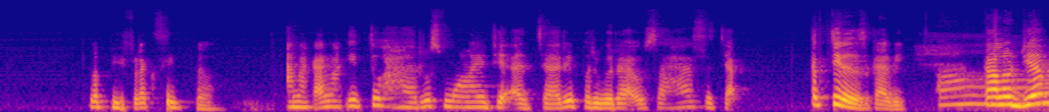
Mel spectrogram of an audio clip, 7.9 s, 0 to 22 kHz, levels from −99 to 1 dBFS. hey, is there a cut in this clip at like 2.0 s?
yes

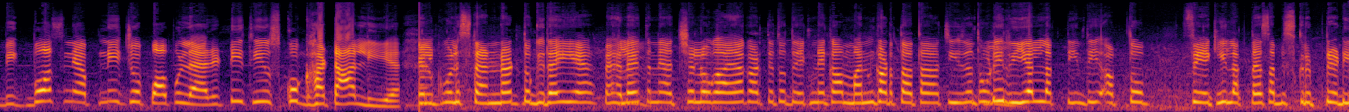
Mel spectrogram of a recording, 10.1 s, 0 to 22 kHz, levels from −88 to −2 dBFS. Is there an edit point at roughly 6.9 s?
no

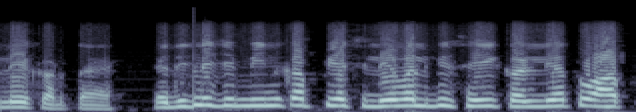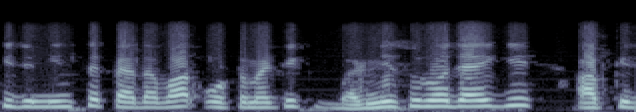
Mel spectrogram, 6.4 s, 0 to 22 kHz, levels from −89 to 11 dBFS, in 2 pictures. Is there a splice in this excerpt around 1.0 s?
yes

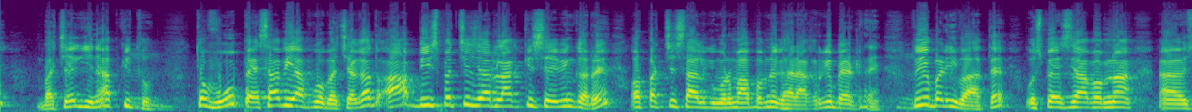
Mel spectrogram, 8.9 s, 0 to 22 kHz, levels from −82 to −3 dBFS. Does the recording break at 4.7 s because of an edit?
no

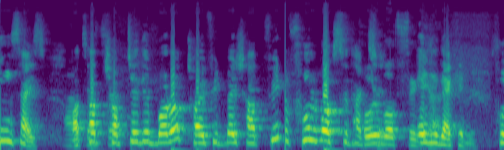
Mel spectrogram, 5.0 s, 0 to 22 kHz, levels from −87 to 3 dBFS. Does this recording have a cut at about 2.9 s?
yes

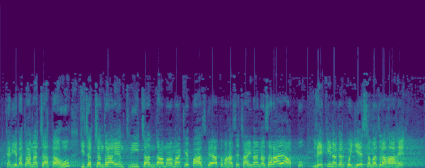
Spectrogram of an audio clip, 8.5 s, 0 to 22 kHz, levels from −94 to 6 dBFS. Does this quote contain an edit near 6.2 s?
yes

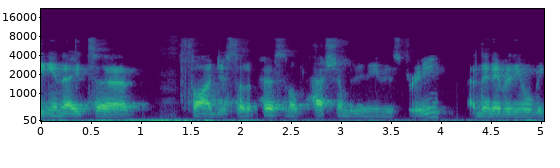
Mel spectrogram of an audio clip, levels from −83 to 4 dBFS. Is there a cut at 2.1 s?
yes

